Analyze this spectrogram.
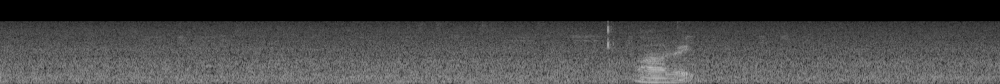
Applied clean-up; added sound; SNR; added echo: none; Water; -2 dB; none.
